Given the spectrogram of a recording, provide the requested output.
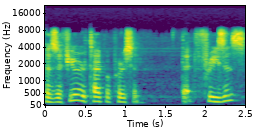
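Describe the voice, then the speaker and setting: The speaker mumbles at a fairly quick pace. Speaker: day trader. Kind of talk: tutorial. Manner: mumbling.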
